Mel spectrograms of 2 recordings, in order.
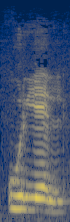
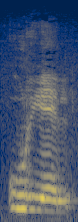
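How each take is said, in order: First: It is said with Spanish vowels and sounds. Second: The same.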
